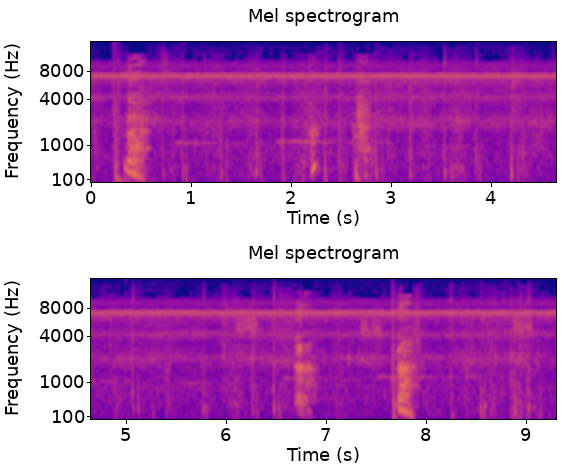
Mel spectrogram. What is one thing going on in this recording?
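Footsteps tread steadily through undergrowth.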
